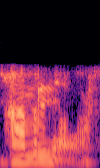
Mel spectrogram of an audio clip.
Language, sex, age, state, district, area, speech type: Hindi, male, 30-45, Uttar Pradesh, Hardoi, rural, conversation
